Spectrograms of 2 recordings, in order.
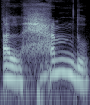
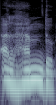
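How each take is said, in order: First: The 'h' is a deep sound from mid-throat. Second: The 'h' is a plain, light breath. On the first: The speaker calls it right. "হাতি হলকের মাঝখান থেকে আলহামদু এভাবে উচ্চারণ করবেন" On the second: The speaker calls it wrong. "অধিকাংশ লোকে বলে আলহামদু"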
